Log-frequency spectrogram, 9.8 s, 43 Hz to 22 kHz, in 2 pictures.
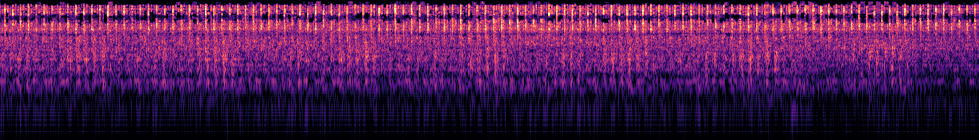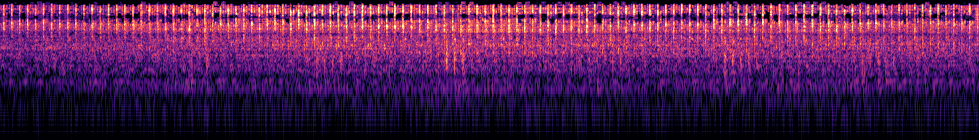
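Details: Mercedes-Benz Euro 5 truck diesel at steady idle with an abnormal, uneven loose knock under heavy clatter; the area around the high-pressure pump and air compressor is found wet, and the cause is unconfirmed.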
